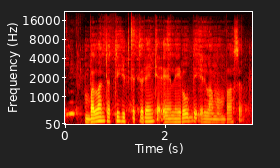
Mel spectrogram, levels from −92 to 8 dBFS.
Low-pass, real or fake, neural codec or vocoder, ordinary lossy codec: none; fake; codec, 44.1 kHz, 1.7 kbps, Pupu-Codec; none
